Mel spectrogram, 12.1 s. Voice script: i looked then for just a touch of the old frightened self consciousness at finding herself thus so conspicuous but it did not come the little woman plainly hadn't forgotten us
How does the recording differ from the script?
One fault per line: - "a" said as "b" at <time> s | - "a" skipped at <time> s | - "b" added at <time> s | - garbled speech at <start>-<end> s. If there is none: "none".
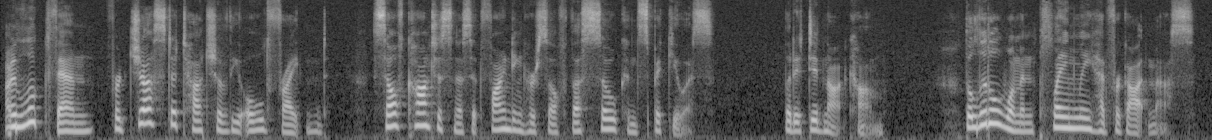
- "hadn't" said as "had" at 10.9 s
